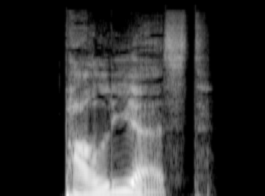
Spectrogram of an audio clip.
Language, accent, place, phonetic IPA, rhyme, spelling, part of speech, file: German, Germany, Berlin, [paʁˈliːɐ̯st], -iːɐ̯st, parlierst, verb, De-parlierst.ogg
- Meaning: second-person singular present of parlieren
